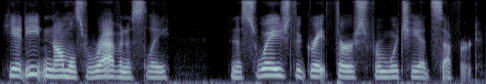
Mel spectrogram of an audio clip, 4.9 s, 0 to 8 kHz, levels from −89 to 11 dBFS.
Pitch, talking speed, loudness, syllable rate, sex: 175 Hz, 185 wpm, -22 LUFS, 5.7 syllables/s, female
